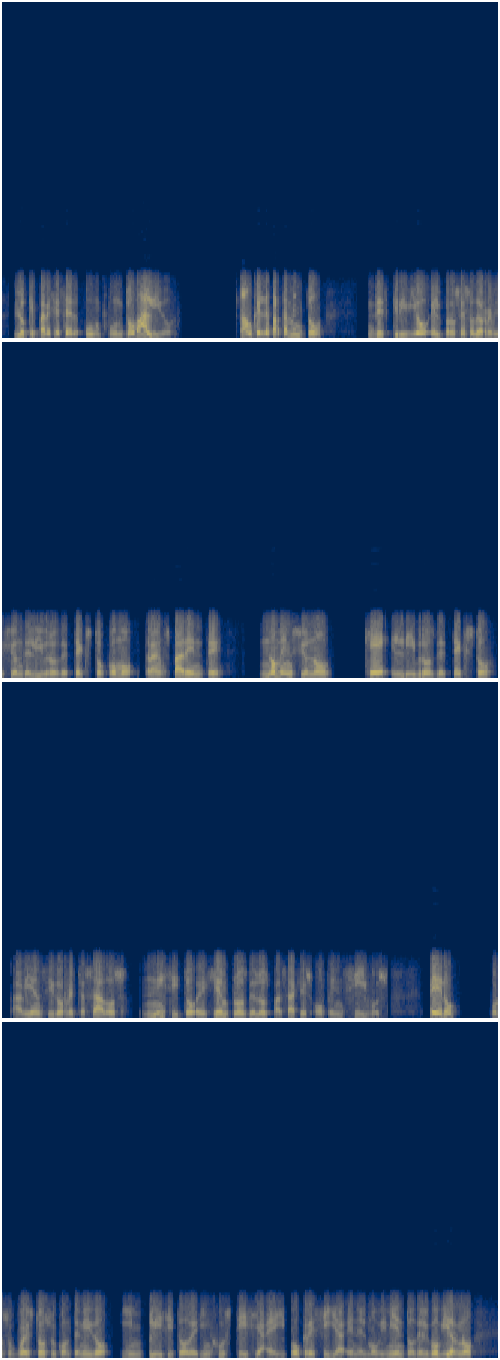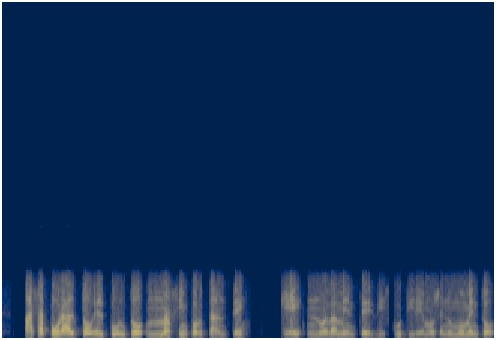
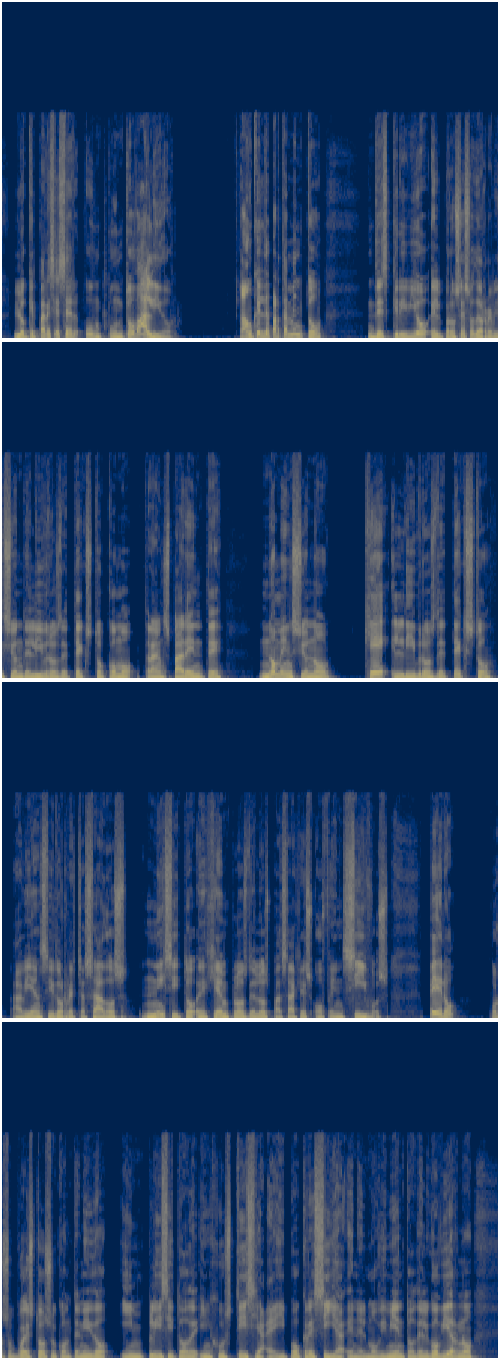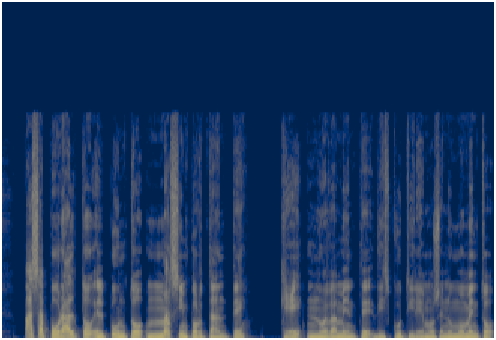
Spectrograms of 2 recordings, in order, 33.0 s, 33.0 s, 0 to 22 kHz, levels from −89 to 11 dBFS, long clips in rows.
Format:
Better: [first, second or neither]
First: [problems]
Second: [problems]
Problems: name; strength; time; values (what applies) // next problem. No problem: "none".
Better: second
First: phone-call audio; poor line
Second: none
